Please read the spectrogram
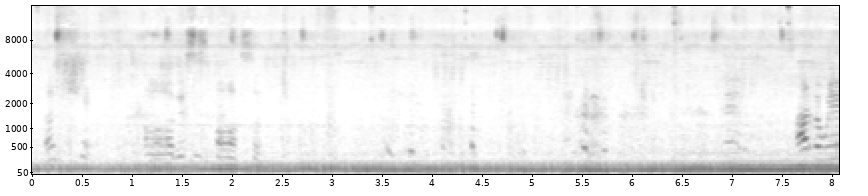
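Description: Engine of a half-cut car (the front half of a car driven on its own) running steadily as it creeps along: a low drone that grows slightly louder toward the end.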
